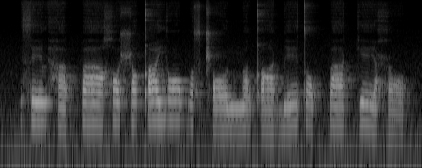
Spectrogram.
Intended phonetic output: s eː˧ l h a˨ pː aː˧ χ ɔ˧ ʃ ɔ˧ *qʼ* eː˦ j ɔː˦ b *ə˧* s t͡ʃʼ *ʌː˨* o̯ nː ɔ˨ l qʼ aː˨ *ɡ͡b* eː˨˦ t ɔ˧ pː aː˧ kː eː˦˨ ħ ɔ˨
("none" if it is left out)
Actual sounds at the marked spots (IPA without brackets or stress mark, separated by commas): qʼ, ɔ˧, ɔː˨, ɡ͡b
